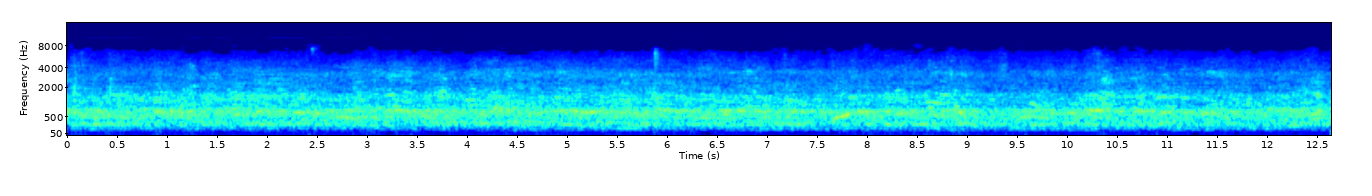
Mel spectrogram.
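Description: A crowd of men shouts and clamours loudly in an echoing hall.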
